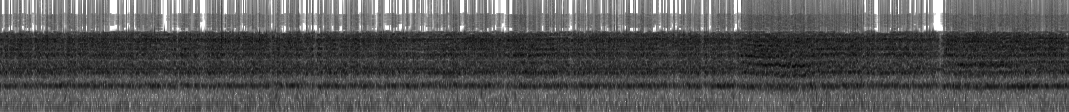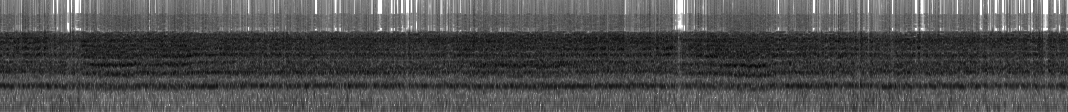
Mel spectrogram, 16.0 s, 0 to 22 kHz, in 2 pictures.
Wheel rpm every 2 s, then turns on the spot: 230, 230, 230, 220, 220, 230, 220, 230.
none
